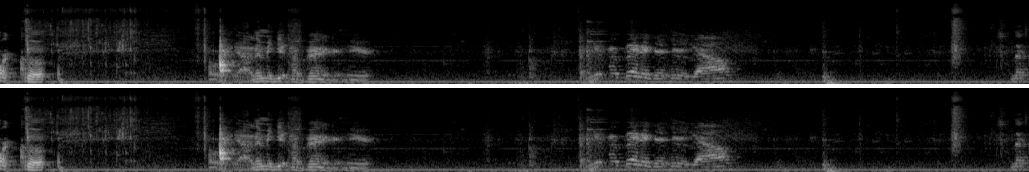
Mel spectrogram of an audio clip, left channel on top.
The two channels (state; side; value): identical; both; correlation 1.00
